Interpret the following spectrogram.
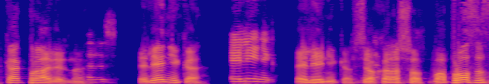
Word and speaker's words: Эленика: Эленика, нас слышно хорошо? Я правильно ударение ставлю? Хорошо, что спросили. Нет, неправильно. Я вечером на горохе отстаю полчаса. А как правильно? Хорошо. Эленика? Эленика.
